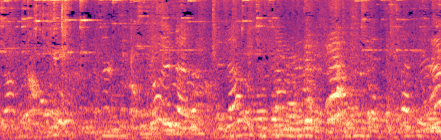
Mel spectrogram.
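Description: A crowd of men, women and children chatters nearby outdoors.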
